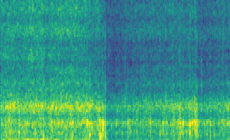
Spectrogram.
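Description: heavy rain falling

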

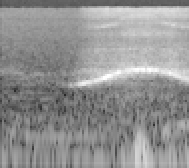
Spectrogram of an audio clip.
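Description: person whistling

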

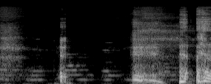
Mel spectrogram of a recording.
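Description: cough and throat clearing

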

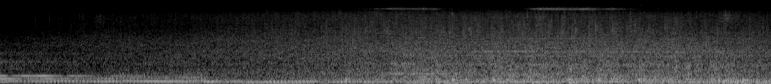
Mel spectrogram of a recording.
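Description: rain falling

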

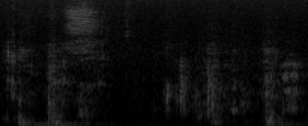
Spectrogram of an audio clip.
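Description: dog barking and whimpering

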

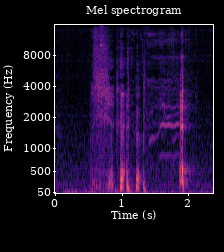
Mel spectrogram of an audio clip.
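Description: someone coughing

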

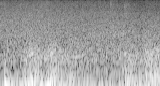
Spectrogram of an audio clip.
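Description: thunder rumbling

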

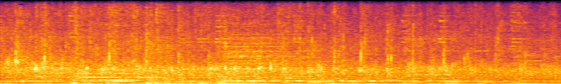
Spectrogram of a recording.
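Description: audience applauding

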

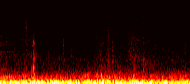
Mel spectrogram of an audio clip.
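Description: car interior engine rumble

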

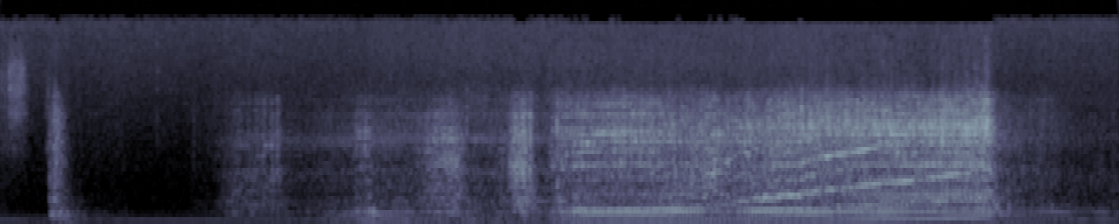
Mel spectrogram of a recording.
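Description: car engine driving

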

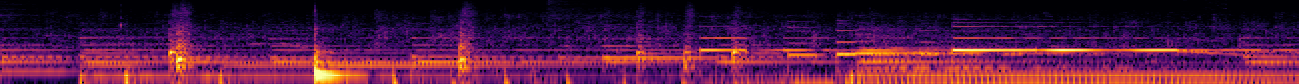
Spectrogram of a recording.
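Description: audience applauding

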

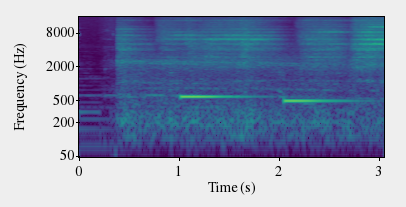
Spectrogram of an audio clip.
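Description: train running on rails

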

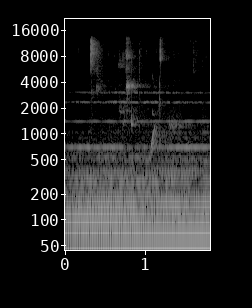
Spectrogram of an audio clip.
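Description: water dripping

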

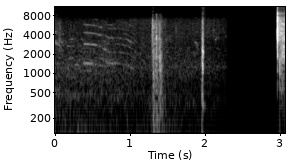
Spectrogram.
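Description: door opening

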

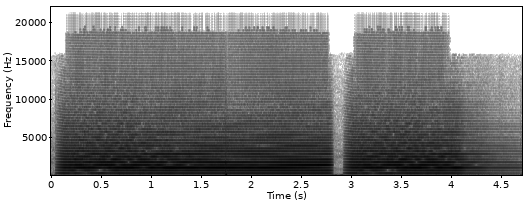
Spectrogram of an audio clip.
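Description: air horn sound effect

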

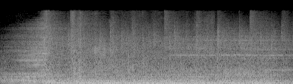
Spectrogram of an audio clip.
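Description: supernova explosion sound effect

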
